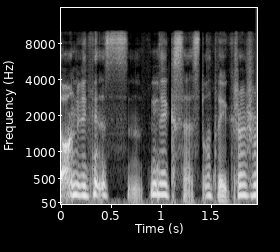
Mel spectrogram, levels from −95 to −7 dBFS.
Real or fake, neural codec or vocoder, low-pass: fake; autoencoder, 22.05 kHz, a latent of 192 numbers a frame, VITS, trained on many speakers; 9.9 kHz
